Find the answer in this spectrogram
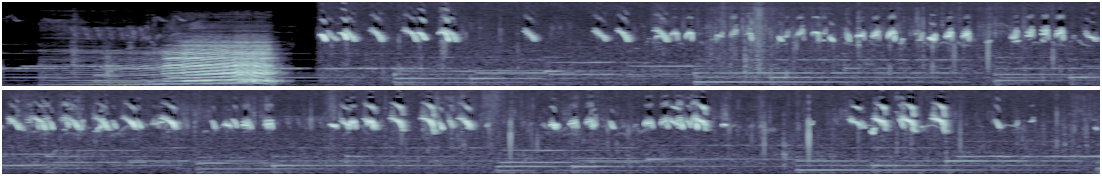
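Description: A cow moos once, a long call ending about three seconds in. Then baby chicks peep over and over, short high falling chirps in quick clusters, over soft background music.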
